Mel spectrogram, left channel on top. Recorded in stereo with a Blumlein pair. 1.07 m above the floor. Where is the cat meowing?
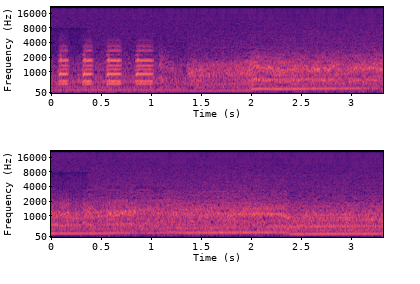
I don't hear a cat meowing.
